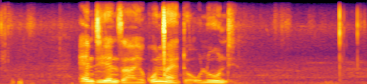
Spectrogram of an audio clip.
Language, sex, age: Xhosa, male, 30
